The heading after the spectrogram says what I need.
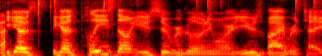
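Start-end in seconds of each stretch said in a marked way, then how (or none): none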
